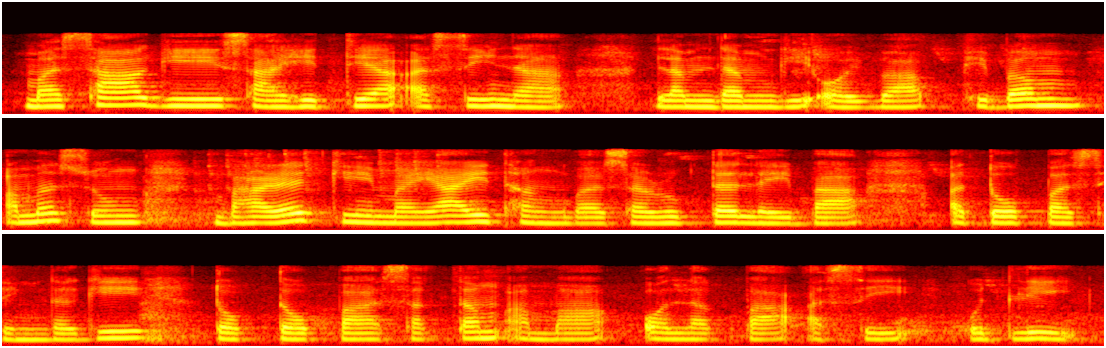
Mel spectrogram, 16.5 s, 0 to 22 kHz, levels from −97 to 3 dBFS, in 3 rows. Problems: background sounds at intervals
